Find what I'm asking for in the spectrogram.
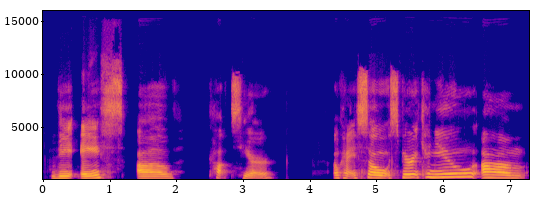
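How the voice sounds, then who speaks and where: A woman giving a casual intuitive tarot reading, musing aloud with pauses between phrases. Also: medium pitch. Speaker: tarot reader.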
